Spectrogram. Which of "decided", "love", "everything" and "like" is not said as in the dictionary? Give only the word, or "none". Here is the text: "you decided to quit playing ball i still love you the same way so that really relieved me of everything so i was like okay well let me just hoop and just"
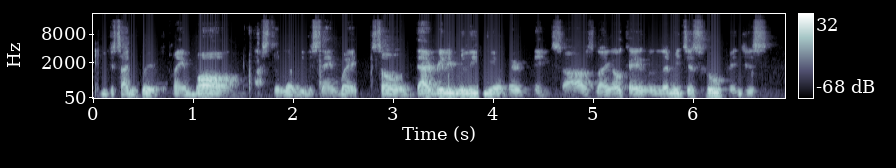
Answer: none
